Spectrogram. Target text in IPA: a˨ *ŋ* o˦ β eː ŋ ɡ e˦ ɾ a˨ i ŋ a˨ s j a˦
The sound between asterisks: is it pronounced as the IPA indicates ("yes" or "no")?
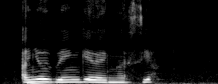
no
